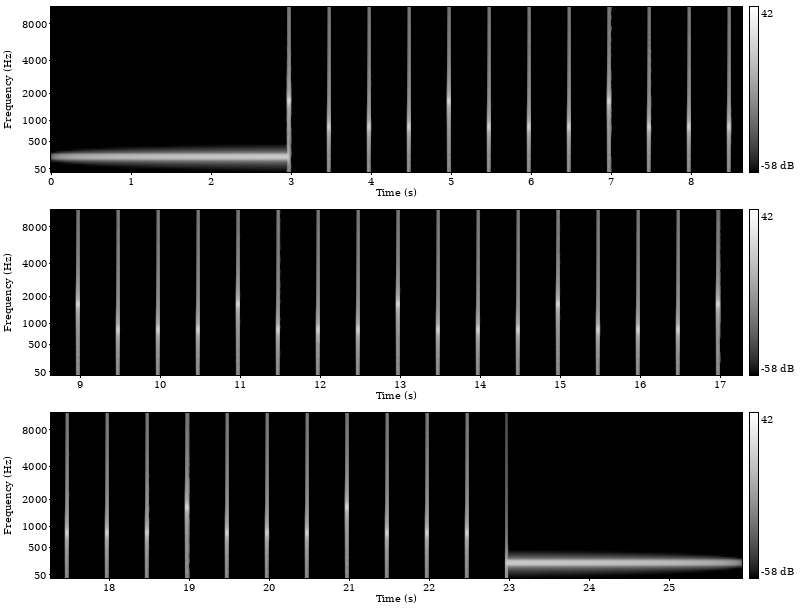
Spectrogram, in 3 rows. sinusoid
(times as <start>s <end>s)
23.0s 25.9s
